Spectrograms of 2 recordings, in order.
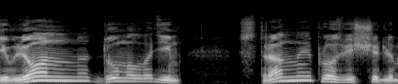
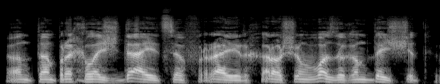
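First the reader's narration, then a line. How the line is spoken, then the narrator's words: Hoarse grumbling. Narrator (Russian): ворчал сиплый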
